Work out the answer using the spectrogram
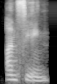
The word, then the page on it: unseen: Indian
